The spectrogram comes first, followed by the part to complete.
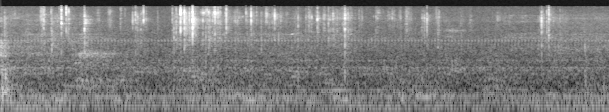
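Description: Faint crinkling of aluminum foil being squeezed and pressed by hand around a small wire armature, in scattered light ticks and rustles with a brief cluster about two seconds in.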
